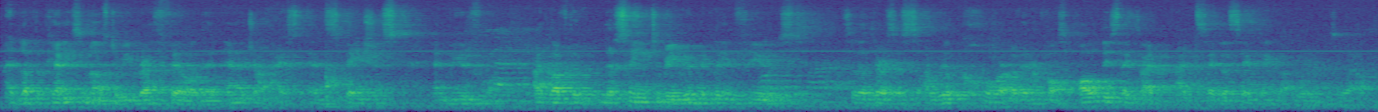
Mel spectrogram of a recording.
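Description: A man talks at a fairly quick pace amid noticeable background noise and strong room echo. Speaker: presenter. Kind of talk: lecture. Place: church.

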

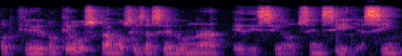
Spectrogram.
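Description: Very wide pitch swings in a man's fairly slow speech. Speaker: voice-over narrator of a university tutorial. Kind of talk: software tutorial narration. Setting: screen recording voice-over.

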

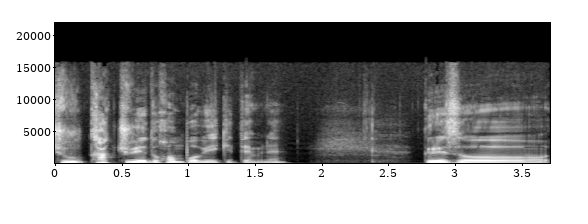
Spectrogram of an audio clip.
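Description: The tone is dark and mellow, with ordinary pitch variation. The sound is dry with no echo, over a quiet background. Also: man. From South Korea. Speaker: lecturer on politics and organizations; lecturer on politics. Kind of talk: recorded lecture. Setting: recorded lecture video, not live. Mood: indignant, blunt. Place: home room.

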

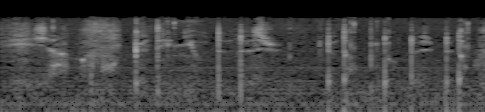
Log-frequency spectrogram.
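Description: A woman speaks at a very slow pace. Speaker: ASMR creator. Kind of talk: ASMR makeup collection presentation. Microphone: studio mic.

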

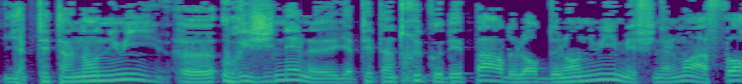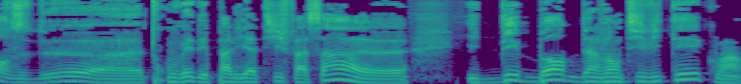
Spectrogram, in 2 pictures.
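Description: A man at a fairly quick pace, dark and mellow in tone, over a quiet background. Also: ordinary pitch variation. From France, Nemours area (Seine-et-Marne); France. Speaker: novelist. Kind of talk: author talk at bookshop. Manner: hesitant, many fillers. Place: shop.

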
